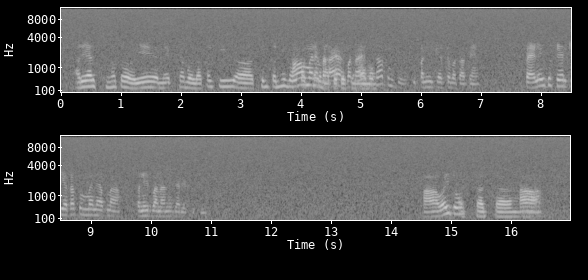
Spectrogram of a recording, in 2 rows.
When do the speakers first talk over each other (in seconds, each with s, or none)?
3.8 s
